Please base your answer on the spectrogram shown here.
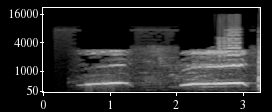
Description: Inspiratory Stridor of carcinoma larynx patient , Patient was immediately undergo for Tracheostomy operation & pt get relieved from breathlessness at Chittagong medical college .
